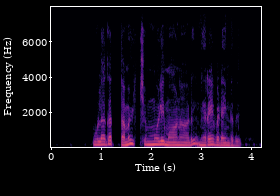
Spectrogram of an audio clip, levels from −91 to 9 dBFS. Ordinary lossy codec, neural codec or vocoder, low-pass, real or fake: Opus, 16 kbps; none; 7.2 kHz; real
